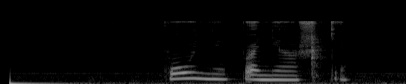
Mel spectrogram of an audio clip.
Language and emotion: Russian, sad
